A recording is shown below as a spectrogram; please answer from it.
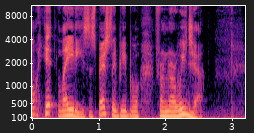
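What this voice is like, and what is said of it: Usual voice. Nothing is said of it.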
